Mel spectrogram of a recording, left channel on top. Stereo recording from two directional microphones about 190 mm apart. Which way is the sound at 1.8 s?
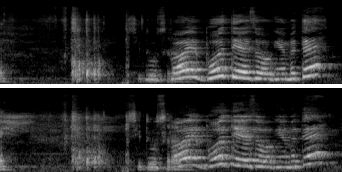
60° left (ahead or behind).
